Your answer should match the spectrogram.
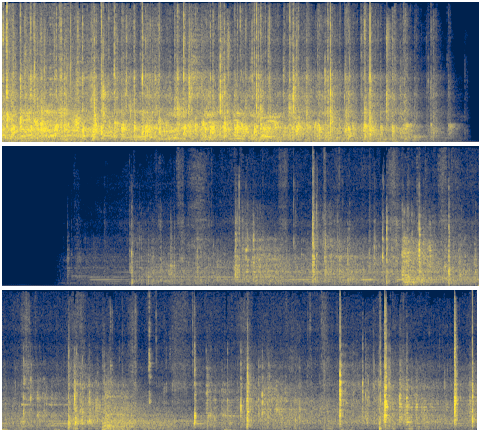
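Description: A room full of people applauding for about four and a half seconds, cut off abruptly. After a second of silence, hockey practice on an ice rink: skates scraping and sharp clacks of sticks and pucks.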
